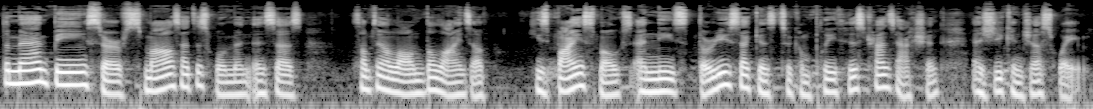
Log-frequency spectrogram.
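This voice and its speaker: Woman narrator, low register, storytelling read with lively amused asides. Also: a little slow. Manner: amused, animated reactions. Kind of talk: reading and reacting to online stories.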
